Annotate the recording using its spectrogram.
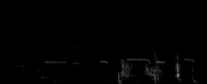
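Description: Near silence with outdoor ambience: a few faint, short bird calls come a little over a second in.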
